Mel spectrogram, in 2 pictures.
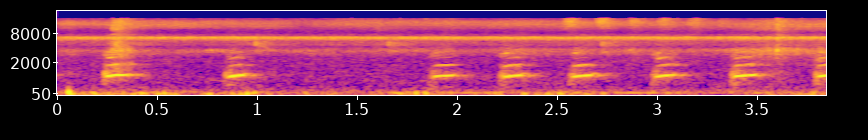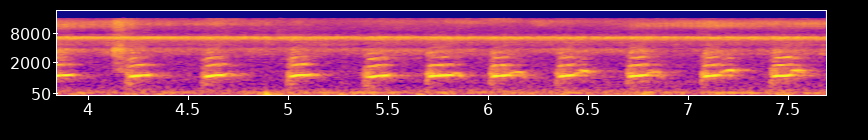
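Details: Forest-dwelling crested guan calling near a farm in Panama: a rapid run of brief, nasal, upward-inflected yelps, roughly twenty in under eight seconds, with a continuous high insect hum in the background.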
